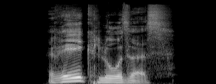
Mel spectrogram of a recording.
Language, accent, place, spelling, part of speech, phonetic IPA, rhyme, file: German, Germany, Berlin, regloses, adjective, [ˈʁeːkˌloːzəs], -eːkloːzəs, De-regloses.ogg
- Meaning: strong/mixed nominative/accusative neuter singular of reglos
